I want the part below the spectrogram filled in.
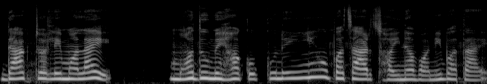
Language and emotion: Nepali, sad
